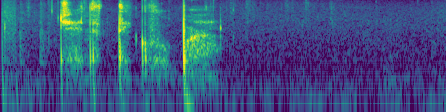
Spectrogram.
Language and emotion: Russian, neutral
